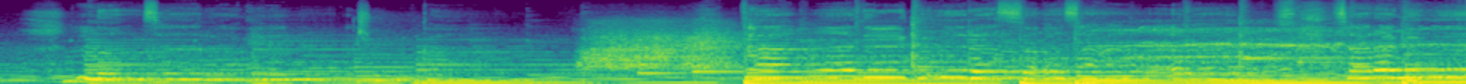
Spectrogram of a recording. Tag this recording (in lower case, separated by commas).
lullaby, rhythm and blues, music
